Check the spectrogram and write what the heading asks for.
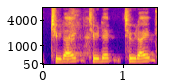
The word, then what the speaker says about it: Tudyk: Where the guy jumps into it, trying to get Alan Tudyk.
